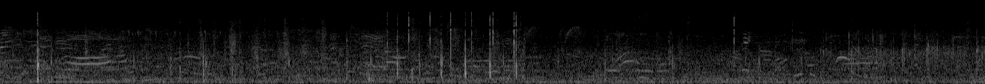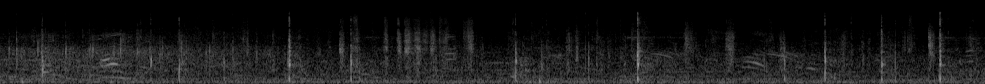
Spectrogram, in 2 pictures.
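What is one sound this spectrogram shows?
Tennis balls are struck with rackets, popping again and again outdoors.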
